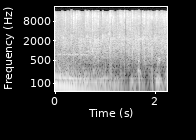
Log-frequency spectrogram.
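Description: A crowd claps steadily, with a dense, even wash of many hands sustained throughout, loud and continuous, with a low rumble fading out at the start.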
